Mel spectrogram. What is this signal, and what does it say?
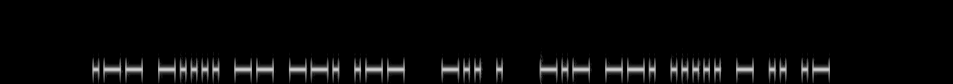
Morse code, heard as a keyed tone, about 22 wpm, 700 Hz. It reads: W6MGW DE KG5TIA
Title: USA Callsign DE Callsign 22wpm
